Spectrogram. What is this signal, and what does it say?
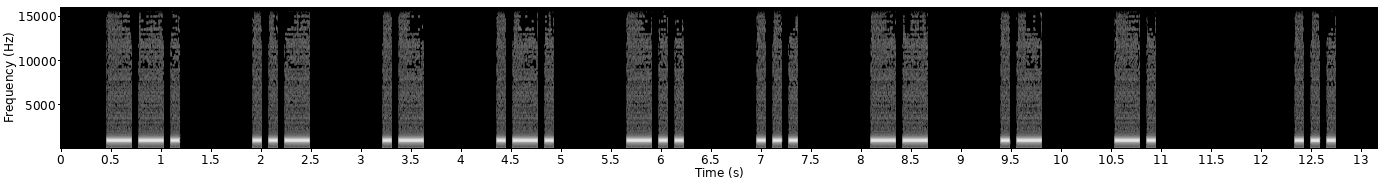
Morse code, heard as a keyed tone, about 15 wpm, spaced as for 8 wpm, 1000 Hz. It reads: GUARDSMAN S
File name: qotdfiles / 8wpm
